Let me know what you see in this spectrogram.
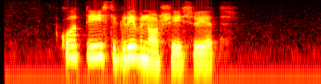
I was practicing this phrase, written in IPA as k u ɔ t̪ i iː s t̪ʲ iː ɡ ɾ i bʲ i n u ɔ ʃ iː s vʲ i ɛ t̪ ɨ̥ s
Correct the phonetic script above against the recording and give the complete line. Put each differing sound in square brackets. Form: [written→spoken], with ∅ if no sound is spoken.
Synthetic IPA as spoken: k u ɔ t̪ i iː s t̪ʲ [iː→i] ɡ ɾ i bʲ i n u ɔ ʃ iː s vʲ i ɛ t̪ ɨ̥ s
